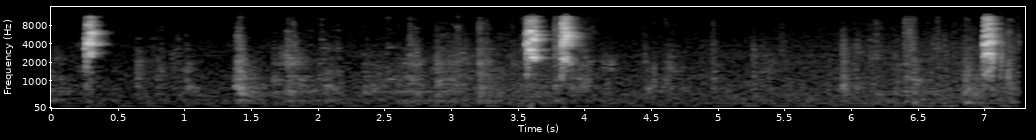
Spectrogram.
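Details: Rosy-faced lovebird calling with isolated piercing chirps: one near the start, a close pair in the middle and another at the end, over soft rustling and scratching sounds.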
